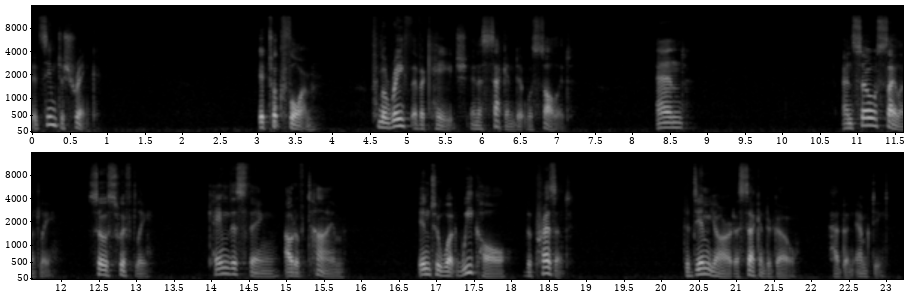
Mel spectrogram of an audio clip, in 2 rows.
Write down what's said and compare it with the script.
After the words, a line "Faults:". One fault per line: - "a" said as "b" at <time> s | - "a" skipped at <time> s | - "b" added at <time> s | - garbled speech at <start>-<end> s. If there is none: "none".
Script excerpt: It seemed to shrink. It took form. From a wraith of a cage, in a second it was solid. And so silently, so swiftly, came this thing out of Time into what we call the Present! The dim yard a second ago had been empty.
It seemed to shrink. It took form. From a wraith of a cage, in a second it was solid. And And so silently, so swiftly, came this thing out of Time into what we call the Present! The dim yard a second ago had been empty.
Faults:
- "And" added at 10.8 s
